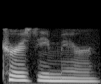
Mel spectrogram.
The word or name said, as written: kerseymere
